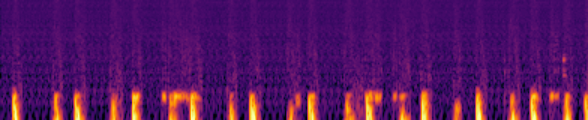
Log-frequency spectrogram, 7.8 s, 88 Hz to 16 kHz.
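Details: Heartbeat recorded while the person was falling asleep: soft, low paired thumps at roughly 75 to 80 beats a minute, quiet background.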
